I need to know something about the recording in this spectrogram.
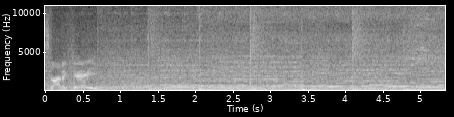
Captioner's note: water running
